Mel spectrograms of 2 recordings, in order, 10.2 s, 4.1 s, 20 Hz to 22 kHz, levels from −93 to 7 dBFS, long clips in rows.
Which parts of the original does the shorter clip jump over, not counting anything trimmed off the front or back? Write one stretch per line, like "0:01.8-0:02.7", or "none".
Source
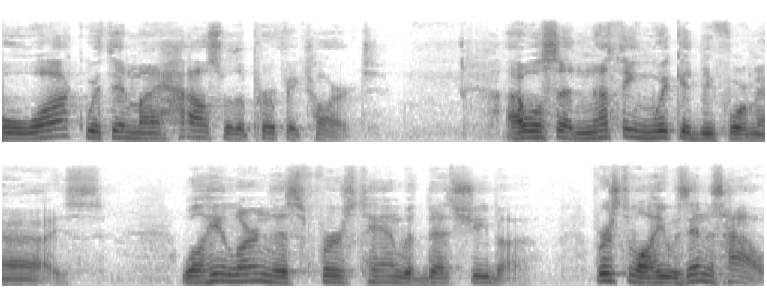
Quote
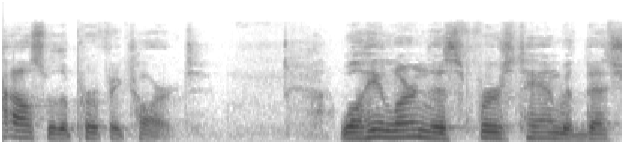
0:03.3-0:06.2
